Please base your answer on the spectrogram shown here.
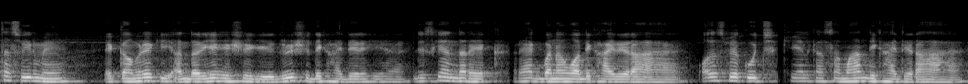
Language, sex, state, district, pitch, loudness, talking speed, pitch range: Hindi, male, Jharkhand, Garhwa, 135 Hz, -17 LUFS, 210 wpm, 125-150 Hz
